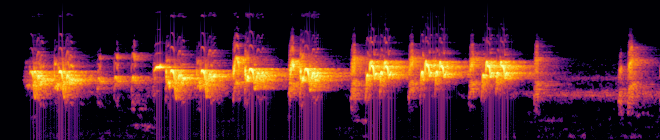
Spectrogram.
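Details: Sooty-headed bulbul singing in an unusual shrill voice: bright, high chirped notes in short clusters, repeated steadily for about six seconds, then a quiet gap and one final note.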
